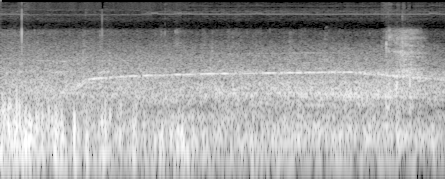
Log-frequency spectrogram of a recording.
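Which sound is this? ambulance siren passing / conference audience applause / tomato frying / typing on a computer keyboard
ambulance siren passing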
